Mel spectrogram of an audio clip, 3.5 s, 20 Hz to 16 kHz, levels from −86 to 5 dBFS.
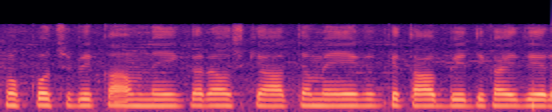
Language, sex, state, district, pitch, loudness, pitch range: Hindi, male, Haryana, Charkhi Dadri, 170 Hz, -15 LUFS, 165-170 Hz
